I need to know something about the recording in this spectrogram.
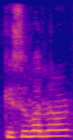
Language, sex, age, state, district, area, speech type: Assamese, female, 18-30, Assam, Biswanath, rural, spontaneous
